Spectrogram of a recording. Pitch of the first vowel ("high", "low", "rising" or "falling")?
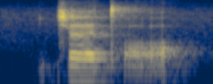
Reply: high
